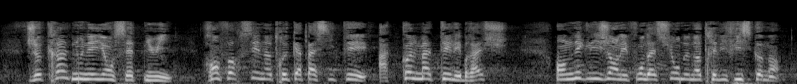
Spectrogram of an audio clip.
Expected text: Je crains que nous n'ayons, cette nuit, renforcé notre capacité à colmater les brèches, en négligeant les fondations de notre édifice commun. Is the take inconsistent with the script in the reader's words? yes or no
yes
